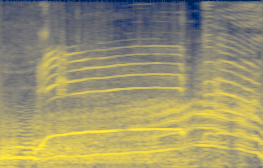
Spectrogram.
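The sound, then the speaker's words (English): A loud pickup truck engine accelerates, its droning pitch climbing steadily, then briefly dipping and rising again as it revs higher over nearly three seconds. “All right, well, let's go down to the trailer park, hop on into the pickup truck.”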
